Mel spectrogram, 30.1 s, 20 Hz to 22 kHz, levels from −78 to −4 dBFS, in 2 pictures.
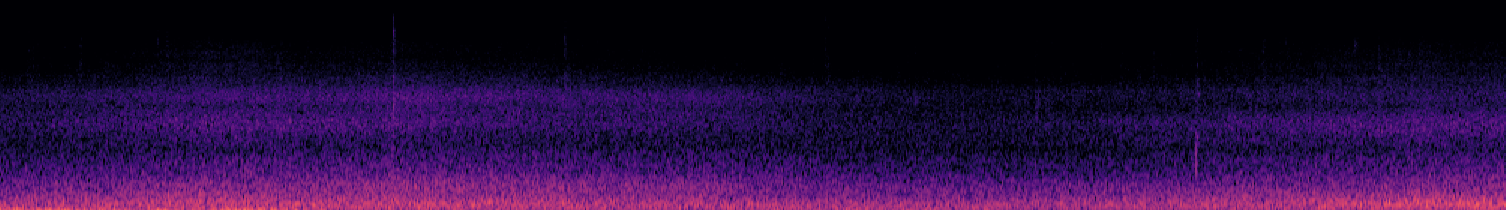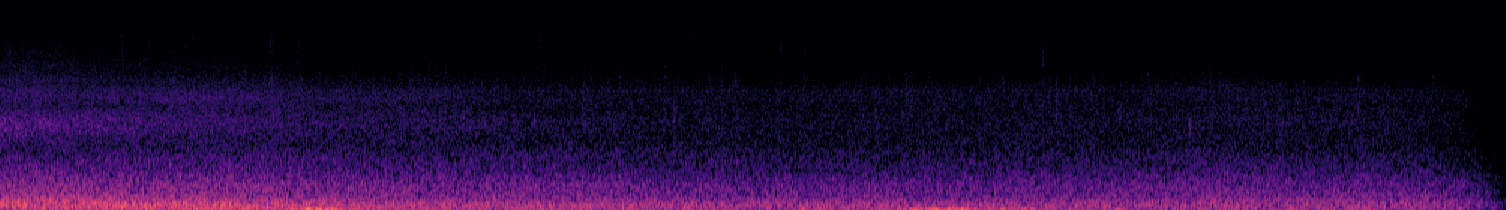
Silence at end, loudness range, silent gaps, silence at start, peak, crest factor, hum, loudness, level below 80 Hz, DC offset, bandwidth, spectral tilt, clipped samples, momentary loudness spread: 0.05 s; 8 LU; none; 0 s; -18 dBFS; 20 dB; none; -40 LUFS; -42 dBFS; under 0.1%; 15.5 kHz; -6.5 dB/octave; under 0.1%; 9 LU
